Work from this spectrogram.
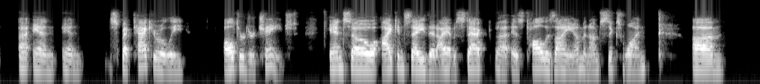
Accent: Texas Panhandle, United States; I was originally born and raised in Texas Panhandle, grew up in Texas

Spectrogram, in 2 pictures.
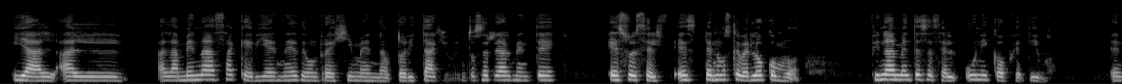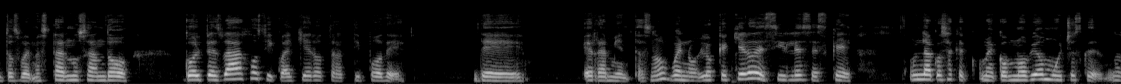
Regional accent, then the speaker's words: Mexico; La verdad es que sí, finalmente todos somos mexicanos y todos nos estamos viendo afectados por esto.

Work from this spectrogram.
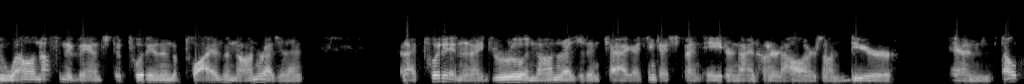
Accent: Blaine, Minnesota, United States; moved away as an adult; now in Bozeman, United States; I moved from Minneapolis, where I grew up, North Minneapolis, in a little suburb called Blaine

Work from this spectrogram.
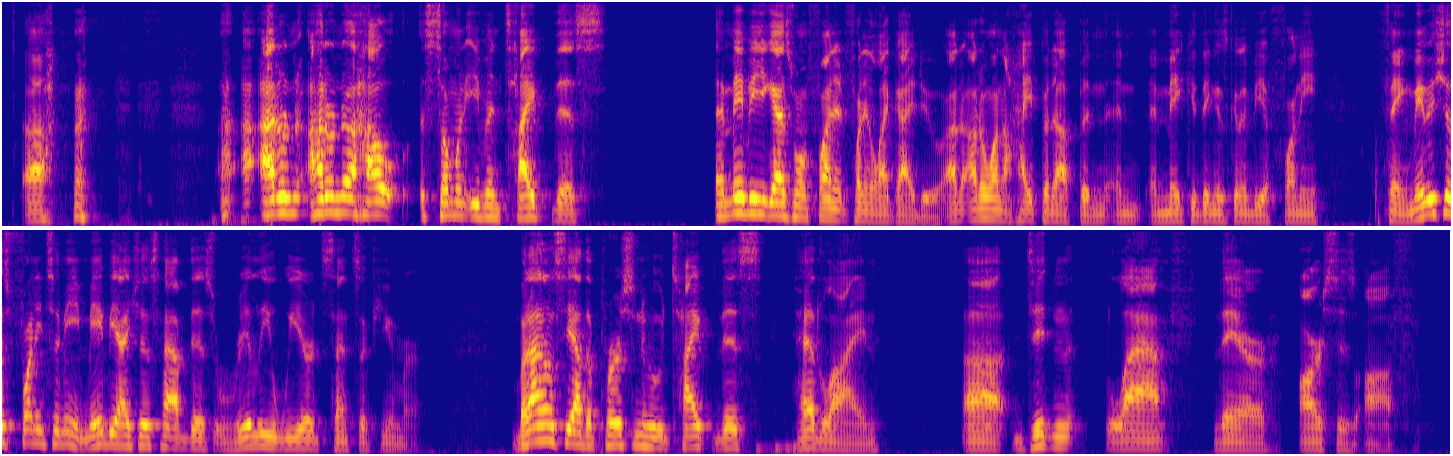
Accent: California, United States; now in Utah, United States; I'm from California, moved to Utah, stopgap before I eventually become a Texan

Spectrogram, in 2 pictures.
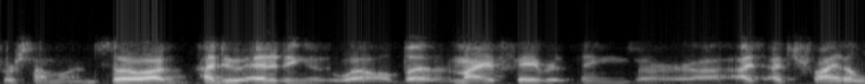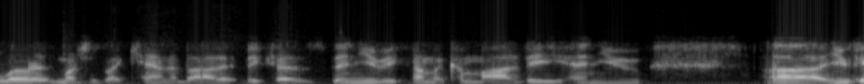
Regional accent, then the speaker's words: Virginia, United States; moved away as an adult; now in Texas, United States; I grew up in Virginia, and my whole family grew up in Virginia

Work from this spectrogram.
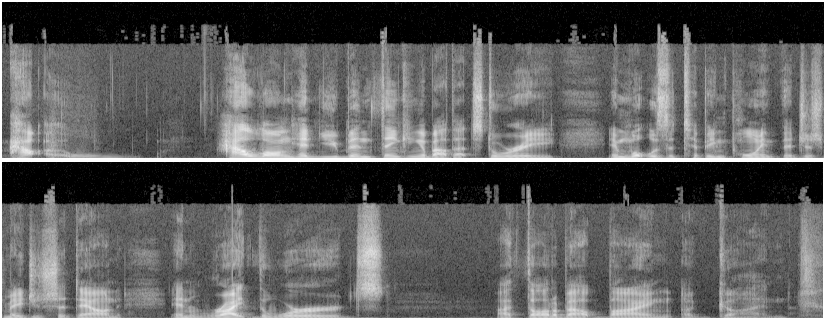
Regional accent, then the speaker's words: Clemson, South Carolina, United States; moved away; I'm from a little town called Clemson, South Carolina.

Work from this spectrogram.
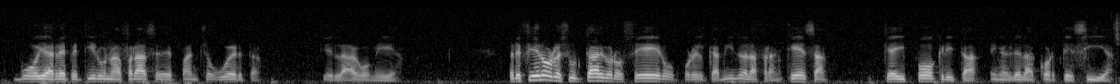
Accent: Manta or Bahía de Caráquez, Manabí, Ecuador; now in Guayaquil, Ecuador; no somos pues guayaquileños, no vimos la luz primera aquí, la vimos Allende al Pacífico. Uno en Manta y otro en Bahía.

